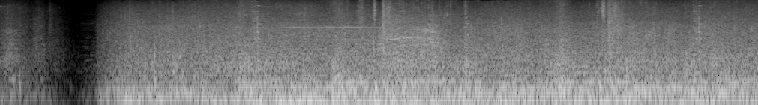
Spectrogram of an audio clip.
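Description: Water splashes against a moving boat.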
